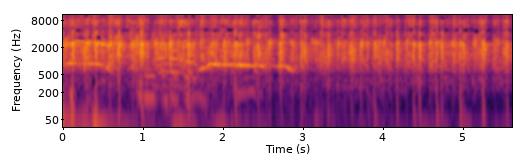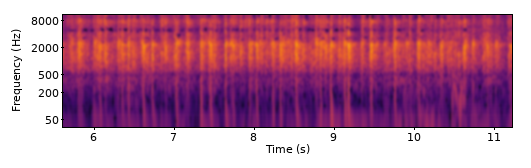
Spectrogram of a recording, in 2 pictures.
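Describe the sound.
An audience applauds steadily for the whole stretch, a dense crackle of many hands clapping, with a few brief voices and cheers rising over it at the start.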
